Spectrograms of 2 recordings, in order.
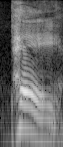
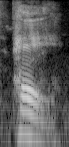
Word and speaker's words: pay: our next word is pay this is a long a sound okay you had said P okay the word is pay pay excellent one more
